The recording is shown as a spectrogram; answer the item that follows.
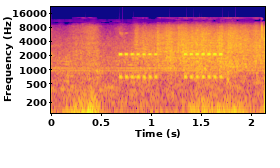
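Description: Faint electronic telephone ringer giving two short trilling rings in quick succession, a double ring, over low room hiss.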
